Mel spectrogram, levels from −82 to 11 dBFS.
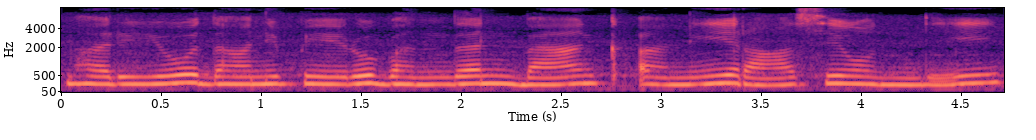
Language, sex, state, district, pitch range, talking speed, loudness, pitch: Telugu, male, Andhra Pradesh, Sri Satya Sai, 210-235 Hz, 100 wpm, -15 LUFS, 225 Hz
